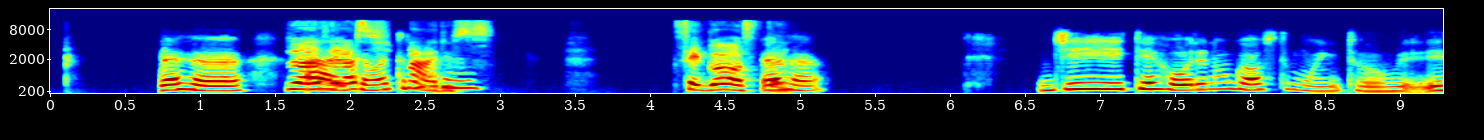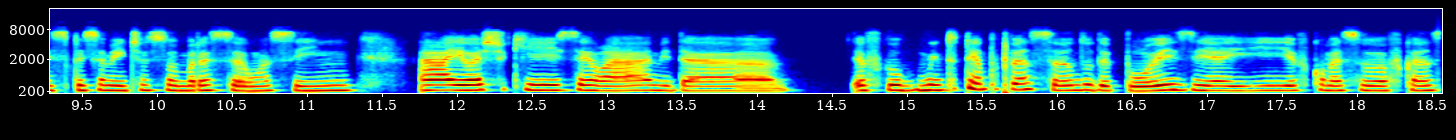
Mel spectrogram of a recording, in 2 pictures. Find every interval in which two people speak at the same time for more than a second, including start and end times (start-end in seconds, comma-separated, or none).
1.7-2.9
